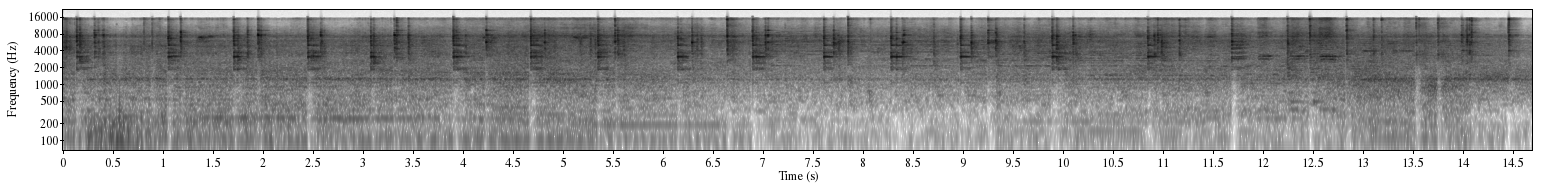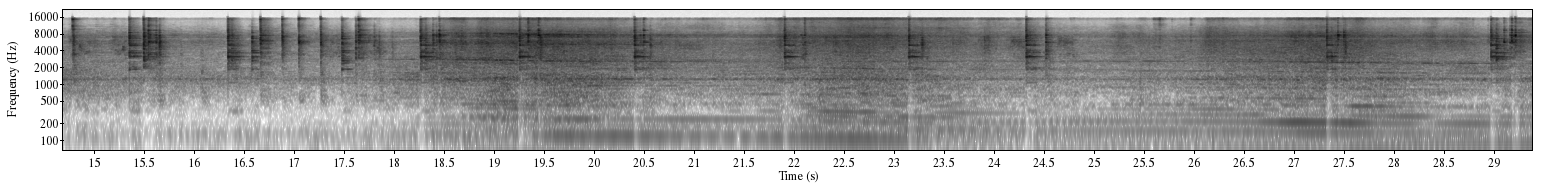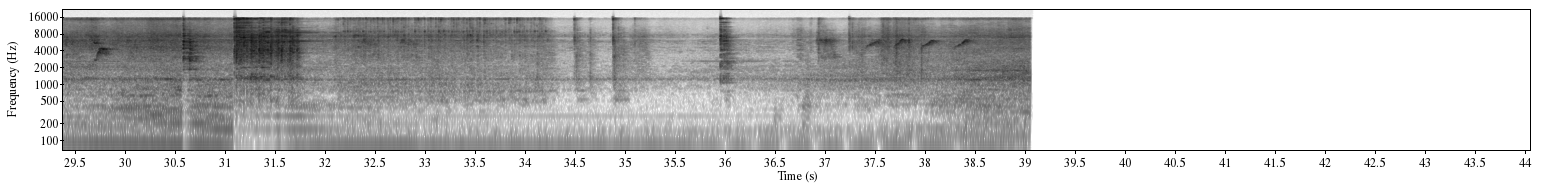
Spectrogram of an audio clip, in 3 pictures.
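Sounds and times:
spanner clinking on metal: 0.0s - 25.7s, 27.0s - 35.2s.

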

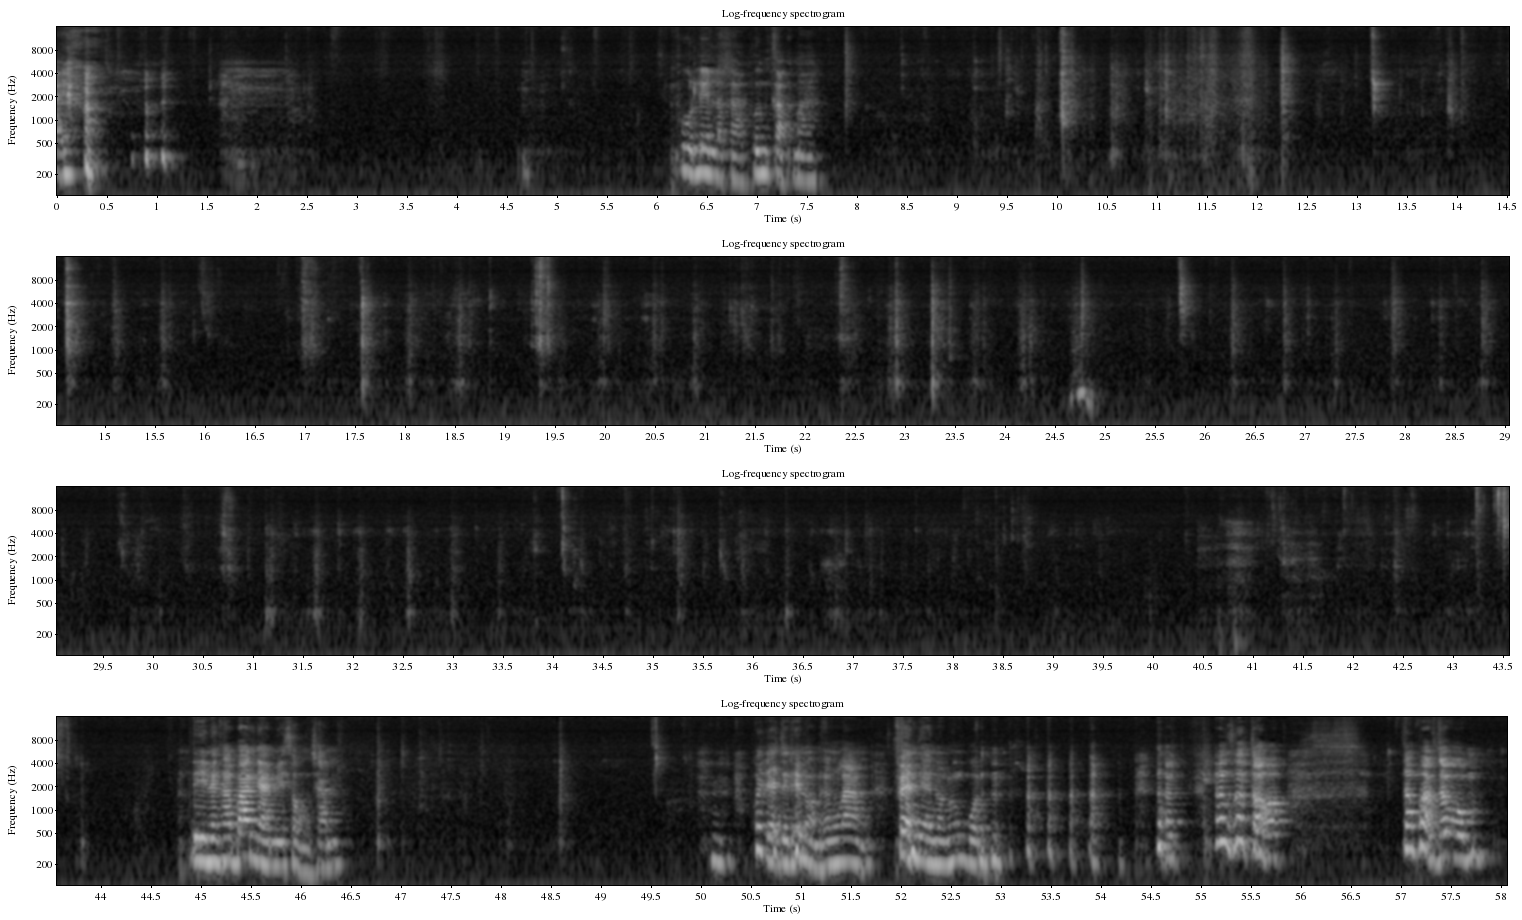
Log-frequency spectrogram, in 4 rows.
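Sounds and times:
person chewing crunchy food: 7.8s - 44.8s, 46.5s - 50.0s.

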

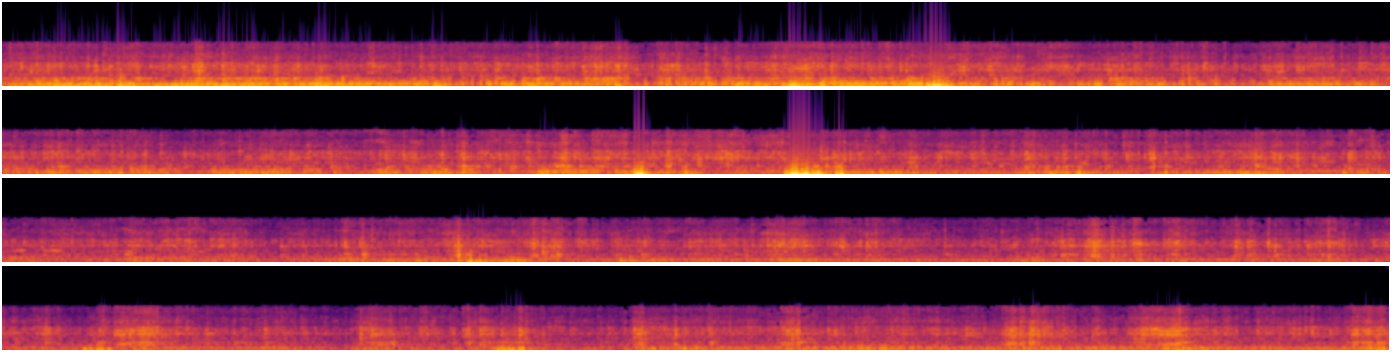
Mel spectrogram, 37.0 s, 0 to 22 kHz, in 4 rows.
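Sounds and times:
bike knocking on bumps: 0.0s - 19.0s
bike rattling over gravel: 0.0s - 37.0s
wind rumble on microphone: 0.0s - 37.0s.

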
